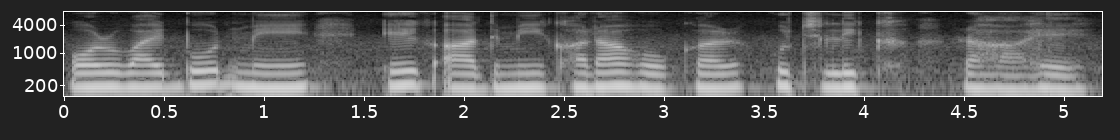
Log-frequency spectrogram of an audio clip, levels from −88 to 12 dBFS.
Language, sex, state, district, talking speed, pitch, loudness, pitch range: Hindi, female, Arunachal Pradesh, Papum Pare, 140 wpm, 185 Hz, -15 LUFS, 180-195 Hz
